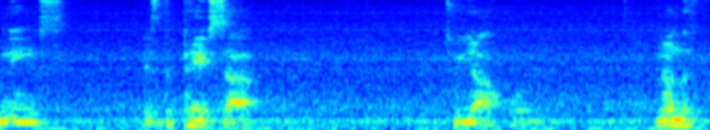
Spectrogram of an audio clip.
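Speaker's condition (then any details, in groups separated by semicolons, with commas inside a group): No condition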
